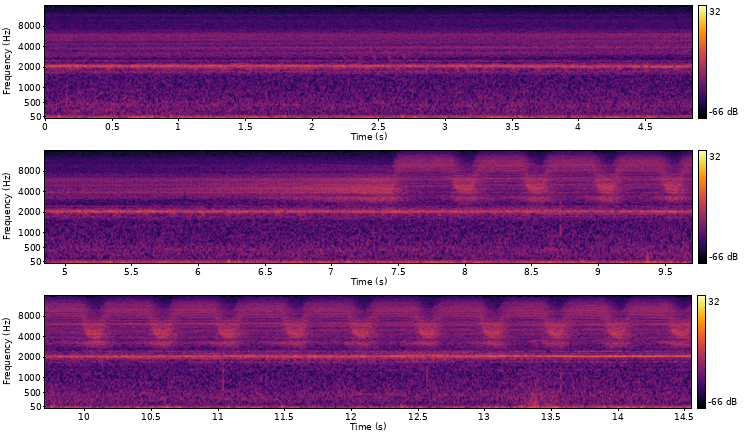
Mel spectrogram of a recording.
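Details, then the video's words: Cicadas singing their mating song in the late afternoon in the Caatinga of the sertão, Bahia, Brazil: a steady high hiss, then loud rhythmic buzzy pulses about twice a second, over a thin constant tone. "Cigarra Cantando"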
